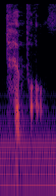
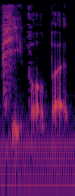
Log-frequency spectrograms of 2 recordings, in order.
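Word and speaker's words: Pipl: at a site called pipple probably pronounced people p-i-p-l this is also very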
